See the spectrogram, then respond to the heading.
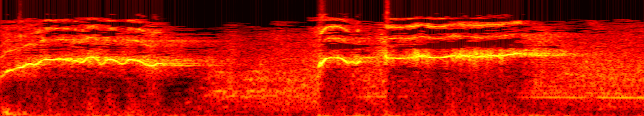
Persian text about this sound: ببین این آقا سه تا انگشتشو یا دو تاشو گذاشته تو دهنش داره سود میزنه. من بهش میگم که توی جوون حیف دهنت گشاد میشه، نمیخواد انگشتا تو دهنت بکنی، شما همینجوری هم میتونی سوت بزنی.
